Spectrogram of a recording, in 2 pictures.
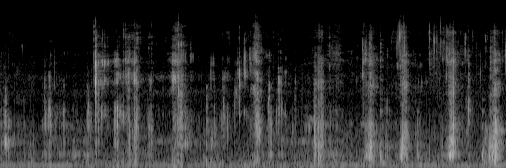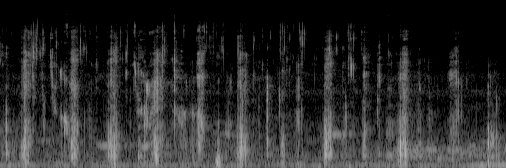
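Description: Close-miked eating: chewing of rice and squid roast, mixed with the wet squishing and clicking of fingers mixing rice into gravy on a plate. Dense, irregular crackles and clicks run throughout.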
